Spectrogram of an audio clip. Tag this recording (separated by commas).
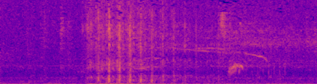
Wild animals, Bird, Animal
